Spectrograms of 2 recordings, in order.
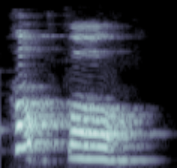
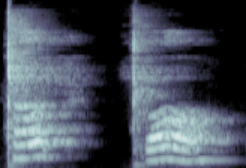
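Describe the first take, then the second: First: Said in the usual way. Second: "Hopeful" slow, in two loud beats; clapped-out syllables. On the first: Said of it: "Everyone say it". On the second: Shown as a demonstration. Teacher claps the word out with pupils, syllable by syllable. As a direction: say "Hopeful" as hope, pause, full. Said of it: "Let's clap it out".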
